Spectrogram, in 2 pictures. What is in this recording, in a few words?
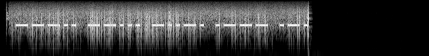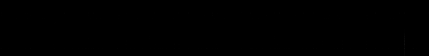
Medevac, scanner; PHIAIREVACHelRad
